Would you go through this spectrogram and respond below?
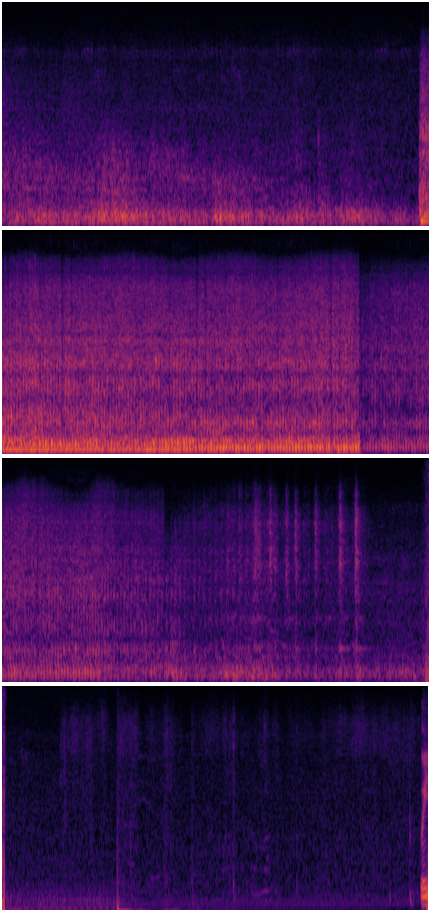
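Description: A light propeller aircraft engine drones steadily while the plane maneuvers near a short, obstacle-lined remote runway in Honduras, swelling to a loud, dense roar for several seconds before easing back and fading to a low hum.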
